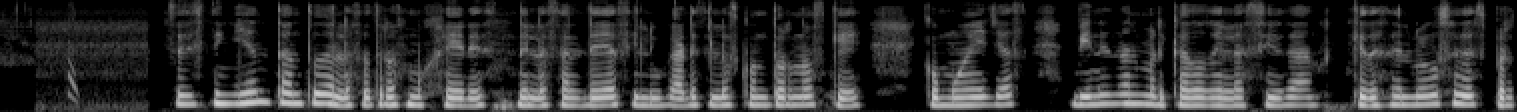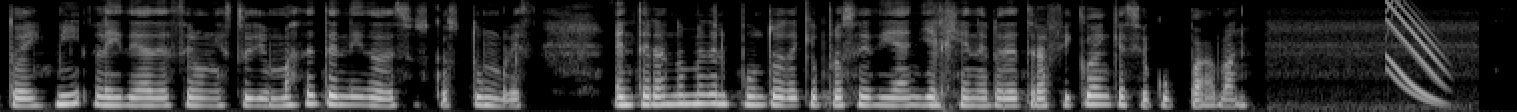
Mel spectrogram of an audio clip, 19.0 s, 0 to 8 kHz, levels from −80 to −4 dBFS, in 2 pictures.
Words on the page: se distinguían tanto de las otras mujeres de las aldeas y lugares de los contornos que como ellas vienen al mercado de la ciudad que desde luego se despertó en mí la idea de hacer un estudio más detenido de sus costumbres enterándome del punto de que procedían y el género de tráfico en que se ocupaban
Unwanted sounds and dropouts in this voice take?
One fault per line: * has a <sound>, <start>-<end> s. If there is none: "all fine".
* has a chirp, 0.4-0.5 s
* has a chirp, 18.1-18.6 s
